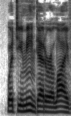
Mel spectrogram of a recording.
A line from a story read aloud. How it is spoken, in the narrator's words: Ridley asked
